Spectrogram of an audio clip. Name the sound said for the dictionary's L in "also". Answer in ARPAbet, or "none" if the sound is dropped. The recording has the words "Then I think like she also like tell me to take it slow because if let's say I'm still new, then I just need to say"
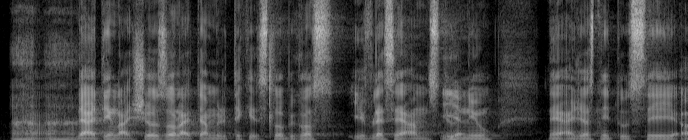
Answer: none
